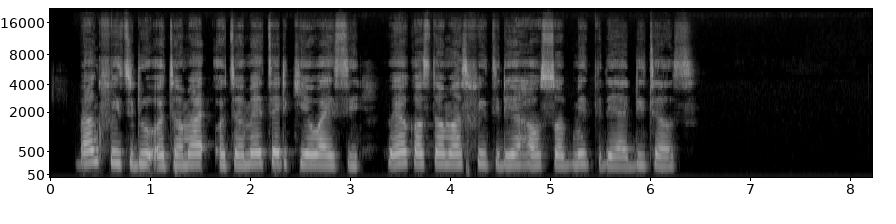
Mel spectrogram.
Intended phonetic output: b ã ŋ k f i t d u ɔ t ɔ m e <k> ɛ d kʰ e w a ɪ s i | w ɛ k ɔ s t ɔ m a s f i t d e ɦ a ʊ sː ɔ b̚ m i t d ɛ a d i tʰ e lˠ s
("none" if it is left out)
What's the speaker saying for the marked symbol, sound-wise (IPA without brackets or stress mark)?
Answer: t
